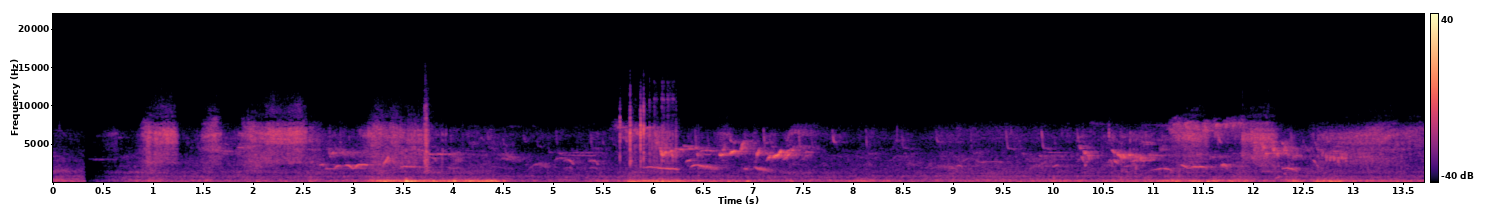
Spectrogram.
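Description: Small birds chirping and calling in short rising and falling notes throughout, over a low outdoor rumble, with a couple of soft knocks.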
